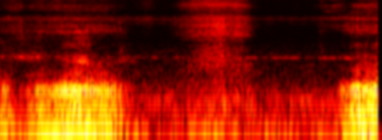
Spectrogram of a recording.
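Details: Low, rattling, snorting breaths with a buzzing tone on each breath from a Pug; snoring.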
